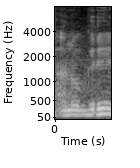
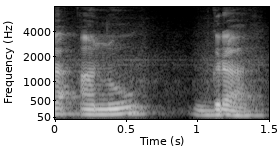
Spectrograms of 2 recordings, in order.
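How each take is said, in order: First: "अनुगृह" with gri, an i after gr; wrong form. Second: Very slow "अनुग्रह" as anu, grah; correct form, broken up. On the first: Teacher rejecting the misspelling, wrong form "अनुगृह" with gri. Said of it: "नहीं होता". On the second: Teacher giving the right word, slow "अनुग्रह" with grah. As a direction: split "अनुग्रह", with an a after gr. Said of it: "अनुग्रह होता है". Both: Shown as a demonstration.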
